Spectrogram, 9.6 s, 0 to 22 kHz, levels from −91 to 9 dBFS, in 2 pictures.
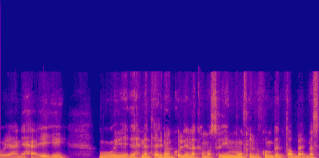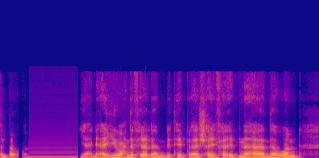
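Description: From 5.22 to 5.94 s a system hang loop replaces the speech: the computer or driver froze while the hardware replayed one 5.33 ms slice, fitting a 256-sample buffer. So short a loop fuses into a steady 188 Hz buzz, not a stutter; roughly 0.7 s is lost.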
